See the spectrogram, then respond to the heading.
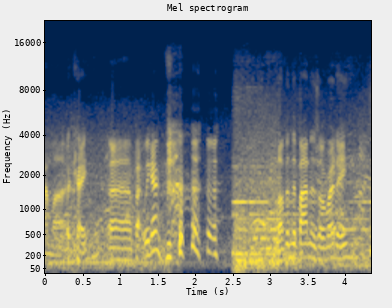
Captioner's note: laughs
